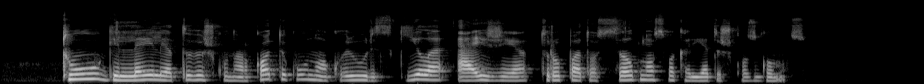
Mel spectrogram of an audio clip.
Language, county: Lithuanian, Kaunas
